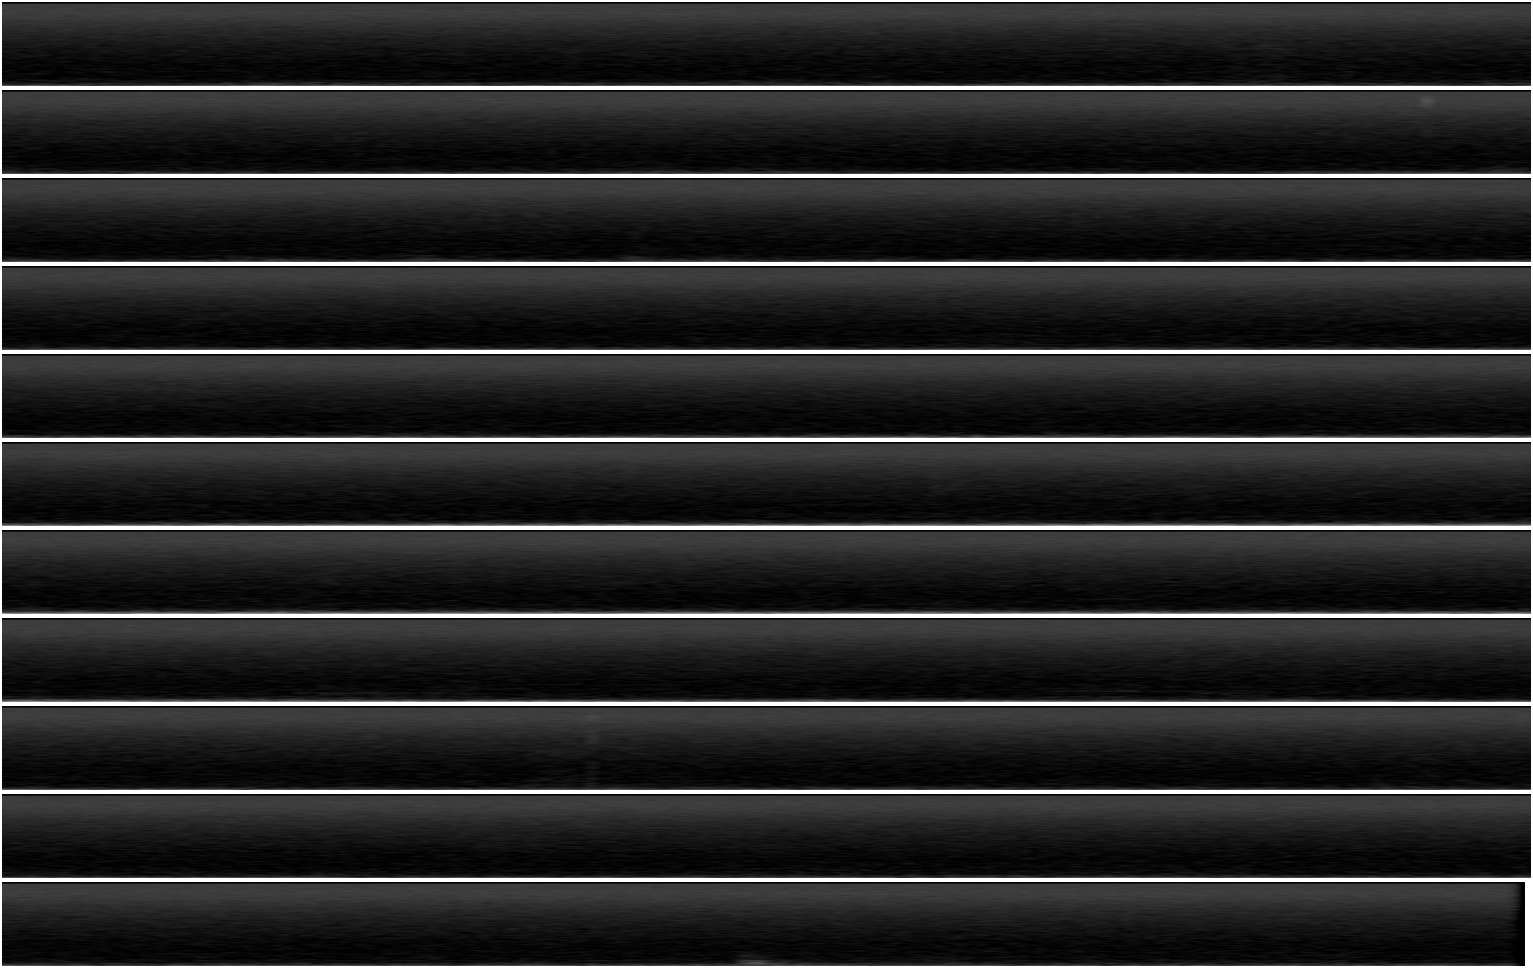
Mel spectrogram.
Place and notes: Mitte, Berlin, Germany - The Room of Silence
(binaural)Field recordings of 'The Room of Silence'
